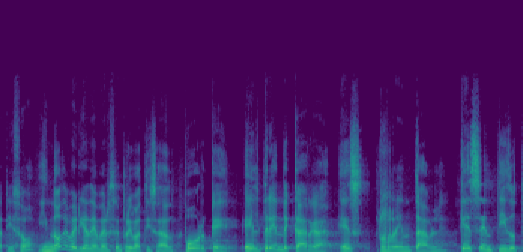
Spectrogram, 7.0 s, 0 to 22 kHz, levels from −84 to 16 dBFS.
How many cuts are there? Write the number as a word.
four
